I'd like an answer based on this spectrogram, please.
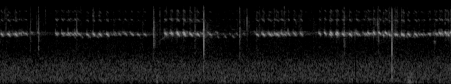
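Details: Several bursts of high, rapid pulsed cricket chirping, each lasting under a second and separated by short gaps, over a quiet background with a few faint clicks.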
